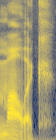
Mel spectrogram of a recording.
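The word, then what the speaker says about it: ملك: So you have Malik with a long A sound, Right. and that means an owner. And then you have Malik with a short A sound, and that means a king.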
